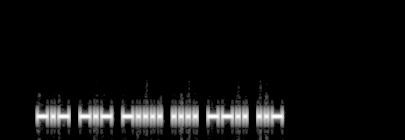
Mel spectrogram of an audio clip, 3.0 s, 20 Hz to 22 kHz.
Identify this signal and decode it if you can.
Morse code, heard as a keyed tone, about 41 wpm, 700 Hz. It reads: KK6HZU
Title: USA Call Signs - 6 Characters - Repeated 3x - 45wpm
